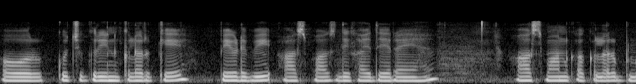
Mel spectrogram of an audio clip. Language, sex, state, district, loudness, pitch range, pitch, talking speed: Hindi, female, Uttar Pradesh, Saharanpur, -17 LUFS, 175-190 Hz, 180 Hz, 160 wpm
